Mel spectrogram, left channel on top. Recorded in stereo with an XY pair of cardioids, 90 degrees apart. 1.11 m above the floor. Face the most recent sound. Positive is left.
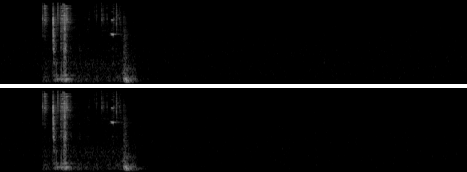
turn(degrees=0)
